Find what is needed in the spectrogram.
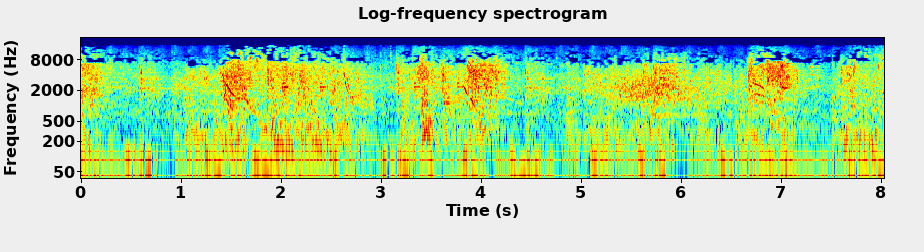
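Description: Action-film soundtrack: score music over repeated crashes and impacts as gunfire tears up a room.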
